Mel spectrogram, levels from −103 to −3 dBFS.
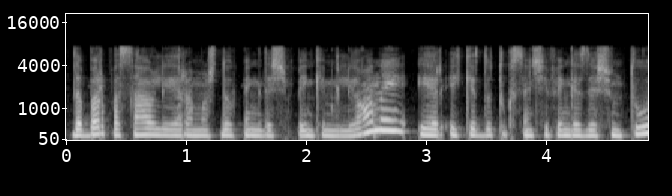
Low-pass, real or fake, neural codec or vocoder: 7.2 kHz; real; none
